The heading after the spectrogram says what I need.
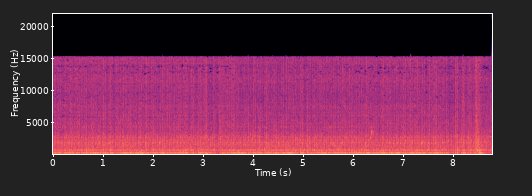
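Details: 1998 Evinrude 25 outboard misses at low rpm, lower cylinder only; uneven stumbling idle with occasional dropped strokes; good spark both cylinders, charge coil 330 V, power pack 170 V, trigger 10 V, carb cleaned, coils and plug wires swapped, cause not found.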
